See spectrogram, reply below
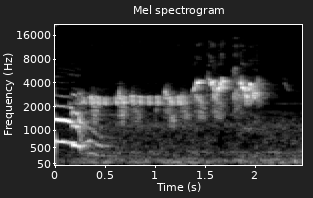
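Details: Yellow-vented bulbul set out for sunning in the morning: a slurred falling note opens, then a run of bubbly, warbled phrases climbing higher and breaking into quick rolling notes, with a low background hum.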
